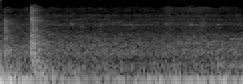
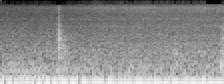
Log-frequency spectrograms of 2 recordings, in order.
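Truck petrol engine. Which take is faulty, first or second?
first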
